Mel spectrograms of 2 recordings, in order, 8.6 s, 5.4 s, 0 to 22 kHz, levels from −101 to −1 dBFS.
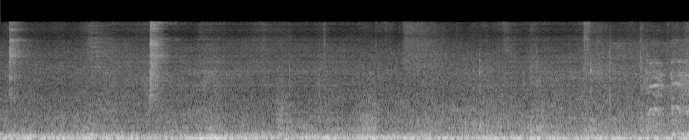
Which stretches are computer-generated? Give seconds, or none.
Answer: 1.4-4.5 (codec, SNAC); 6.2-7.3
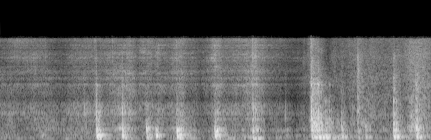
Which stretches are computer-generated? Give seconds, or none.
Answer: 0.0-3.8 (codec, SNAC)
